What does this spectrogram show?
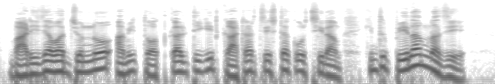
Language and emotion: Bengali, sad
